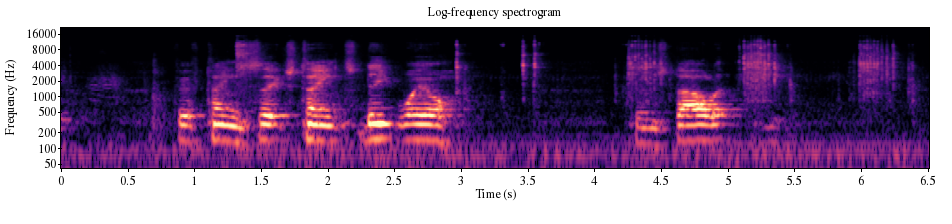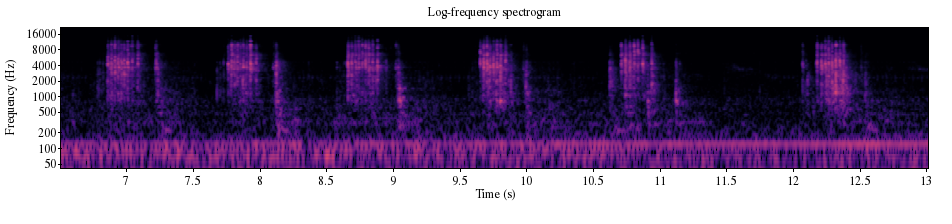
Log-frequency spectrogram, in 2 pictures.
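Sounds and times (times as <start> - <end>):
steady low hum: 0.0 - 13.0
socket wrench ratchet clicking: 2.9 - 11.2, 12.0 - 12.6.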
